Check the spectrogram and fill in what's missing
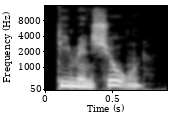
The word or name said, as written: DIMENSIONERNES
